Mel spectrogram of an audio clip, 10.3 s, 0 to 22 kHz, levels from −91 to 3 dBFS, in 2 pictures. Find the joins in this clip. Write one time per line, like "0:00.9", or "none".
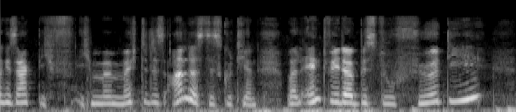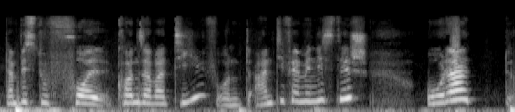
none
